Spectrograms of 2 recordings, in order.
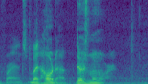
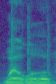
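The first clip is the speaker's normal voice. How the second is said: imitating Kyle; 4 dB louder than usual. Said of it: "this is exactly what he did".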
